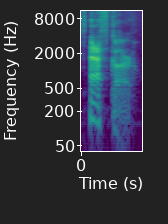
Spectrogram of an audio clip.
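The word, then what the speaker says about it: Tafgar: her random name here half car okay you spell that t-a-f-g-a-r okay and his daughter quarter gar and his son 8th guard not half gar okay so who is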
